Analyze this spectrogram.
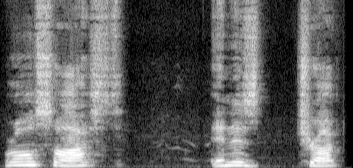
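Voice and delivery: usual speaking voice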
